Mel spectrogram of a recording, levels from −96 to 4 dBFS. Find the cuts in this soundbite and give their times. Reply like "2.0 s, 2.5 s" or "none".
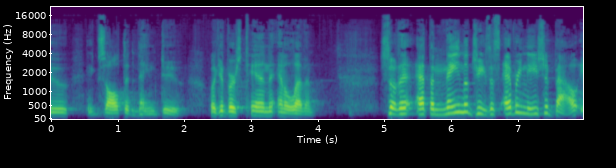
none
